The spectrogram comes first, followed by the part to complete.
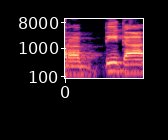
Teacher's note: را کو پر پڑھیں گے، کاف کو جلدی پڑھیں گے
